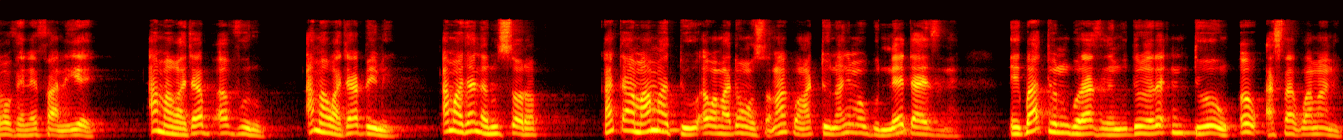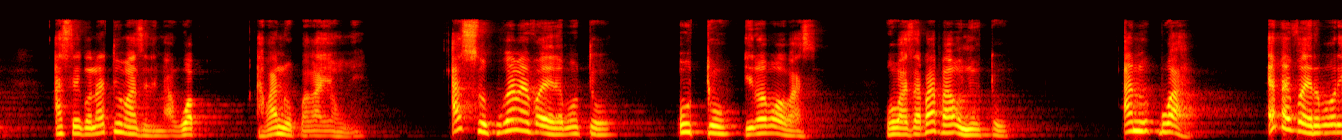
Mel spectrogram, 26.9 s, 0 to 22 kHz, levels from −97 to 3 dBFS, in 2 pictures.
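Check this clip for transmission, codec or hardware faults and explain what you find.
No transmission, codec or hardware faults can be heard in this speech clip. It has the sound of a working call path, with the high frequencies rolling off around 12 kHz as an Opus-coded connection at about 40 kbps would give.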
